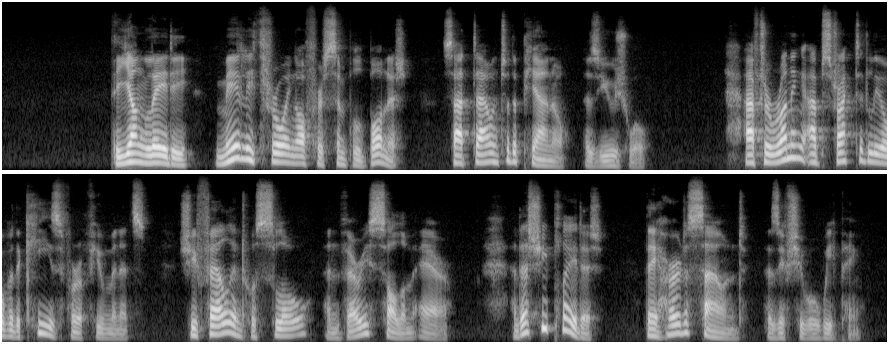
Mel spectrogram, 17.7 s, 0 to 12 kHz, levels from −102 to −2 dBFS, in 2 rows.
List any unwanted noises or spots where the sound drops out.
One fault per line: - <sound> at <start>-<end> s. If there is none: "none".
none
